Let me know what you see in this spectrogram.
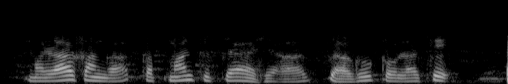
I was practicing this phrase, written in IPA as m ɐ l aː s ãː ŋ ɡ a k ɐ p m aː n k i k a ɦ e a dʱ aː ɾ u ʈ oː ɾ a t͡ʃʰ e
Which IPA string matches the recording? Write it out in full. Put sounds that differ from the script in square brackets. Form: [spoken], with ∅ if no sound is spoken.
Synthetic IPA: m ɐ l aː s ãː ŋ ɡ a k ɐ p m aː n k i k a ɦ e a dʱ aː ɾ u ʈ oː [l] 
